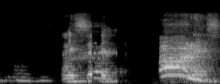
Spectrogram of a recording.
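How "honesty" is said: honesty stressed hard and intensely. Speaker points out stressing a word with the voice: strong stress on honesty. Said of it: "I stressed it, yes. I put the emphasis on that".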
